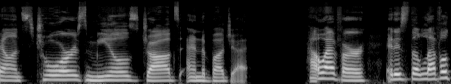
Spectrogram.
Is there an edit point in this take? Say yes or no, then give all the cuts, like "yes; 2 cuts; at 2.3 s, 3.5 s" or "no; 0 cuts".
no; 0 cuts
